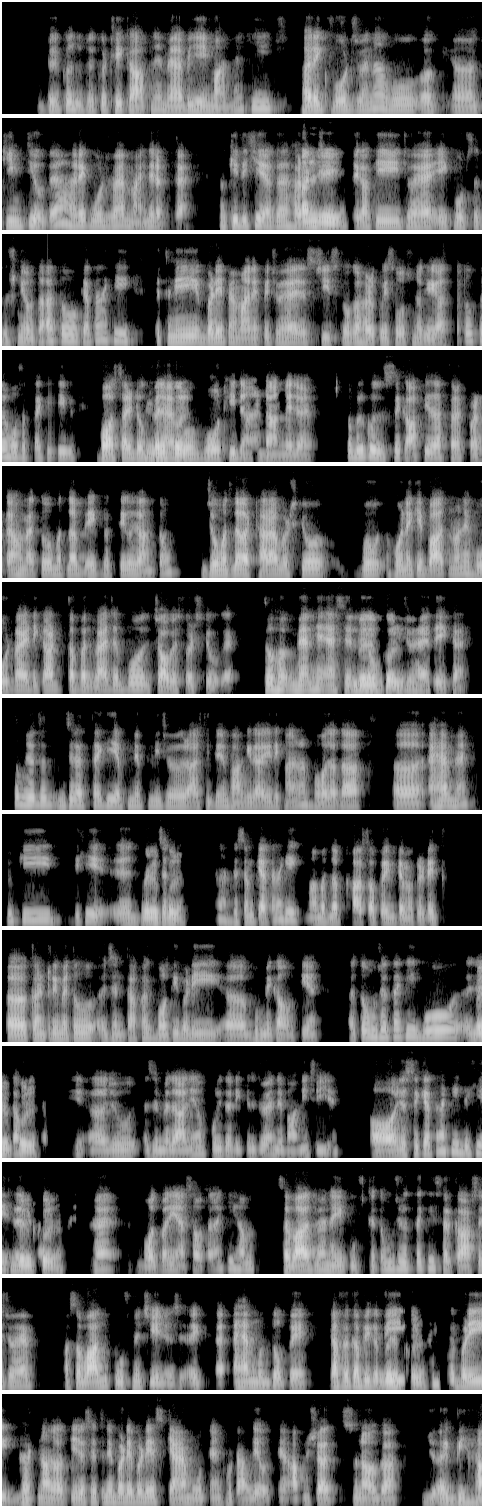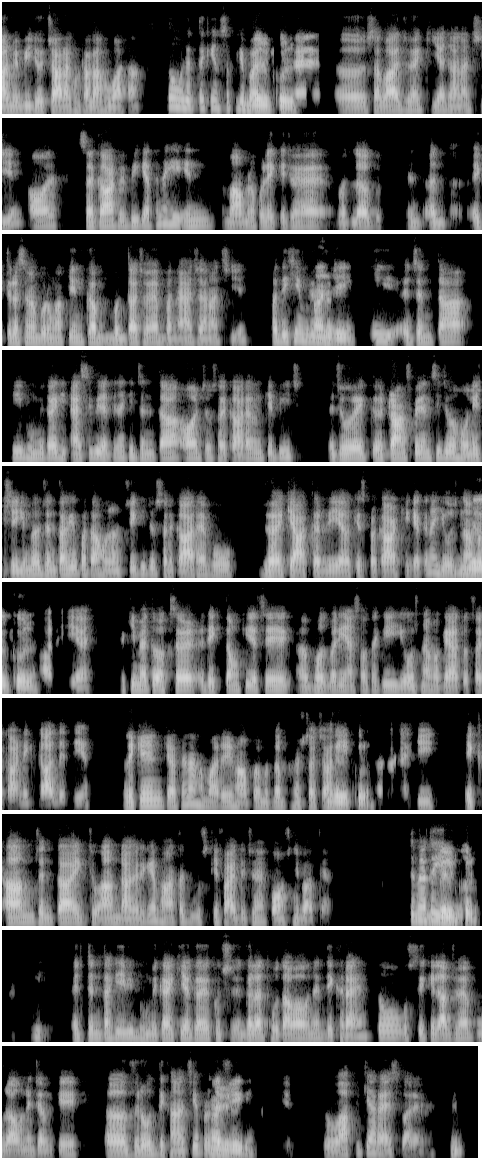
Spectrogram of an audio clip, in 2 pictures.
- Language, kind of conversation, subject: Hindi, unstructured, राजनीति में जनता की भूमिका क्या होनी चाहिए?
- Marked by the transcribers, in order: laughing while speaking: "तो मैंने"; in English: "डेमोक्रेटिक"; in English: "कंट्री"; unintelligible speech; in English: "स्कैम"; horn; in English: "ट्रांसपेरेंसी"; unintelligible speech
